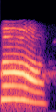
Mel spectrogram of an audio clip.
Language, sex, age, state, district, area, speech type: Maithili, female, 18-30, Bihar, Supaul, rural, conversation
